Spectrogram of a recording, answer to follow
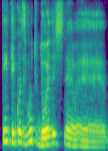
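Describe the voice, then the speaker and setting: An older Brazilian man with a Brazilian Portuguese accent, a podcast guest who tells stories in a lively way, with frequent restarts and fillers. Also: a little high, moderate pace. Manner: animated storyteller, many restarts and fillers. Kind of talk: casual interview chat. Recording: dull lo-fi remote podcast audio.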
